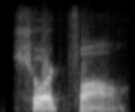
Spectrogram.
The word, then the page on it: shortfall: American English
